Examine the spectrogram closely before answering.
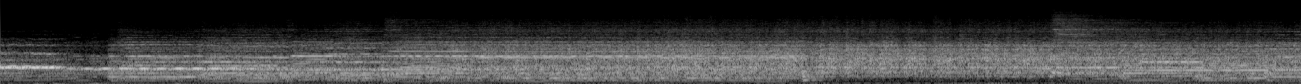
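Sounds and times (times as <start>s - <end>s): orchestra holding a chord: 1.0s - 8.3s
audience applauding: 2.2s - 13.0s.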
